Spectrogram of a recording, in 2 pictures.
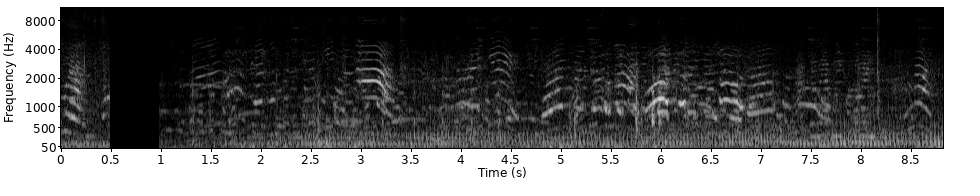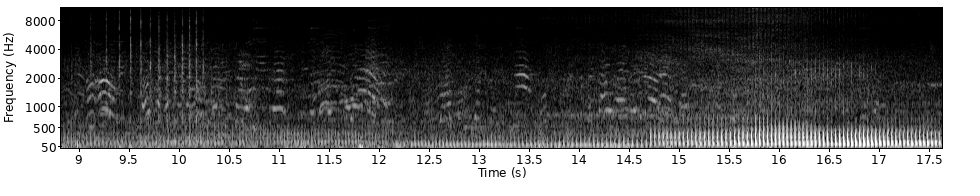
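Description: Several people chat a short way off outdoors.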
